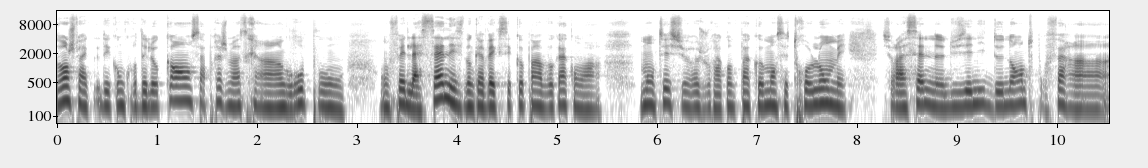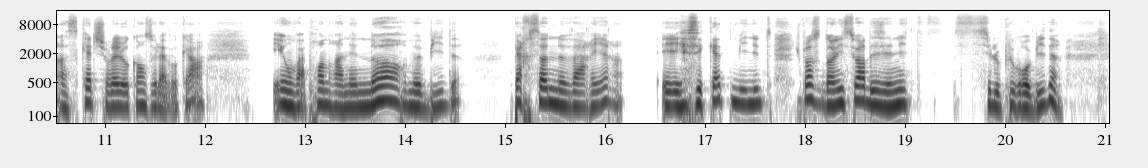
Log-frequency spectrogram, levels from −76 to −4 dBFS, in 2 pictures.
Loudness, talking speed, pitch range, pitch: -28 LUFS, 230 wpm, 155-180 Hz, 165 Hz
